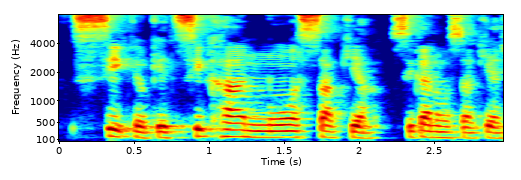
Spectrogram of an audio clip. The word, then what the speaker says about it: Tsikhanouskaya: I want to pronounce it properly. Tsikhanouskaya.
